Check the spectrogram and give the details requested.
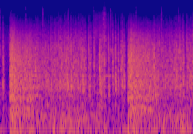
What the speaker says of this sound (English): Have the explosions all happening like...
